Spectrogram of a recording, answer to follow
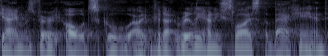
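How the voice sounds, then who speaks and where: Speaking with an Australian accent, a man keeps to a fairly low pitch. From Australia, Tasmania. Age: 50s. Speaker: former pro tennis player and coach. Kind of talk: interview.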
